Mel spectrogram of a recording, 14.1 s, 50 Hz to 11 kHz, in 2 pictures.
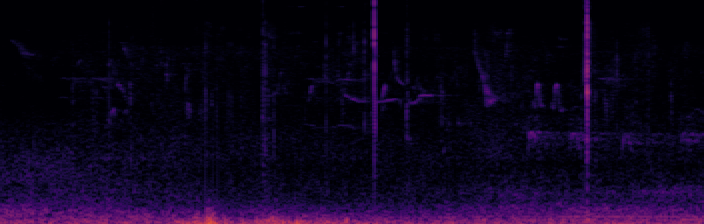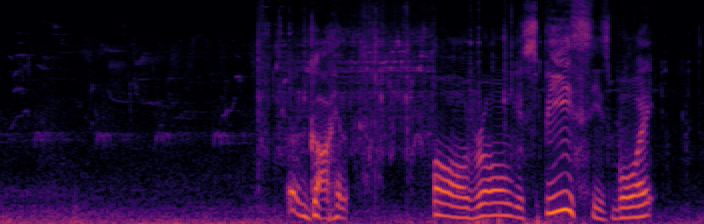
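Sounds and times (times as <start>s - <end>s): birds chirping: 0.0s - 14.0s
sharp clicks: 5.8s - 6.2s.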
